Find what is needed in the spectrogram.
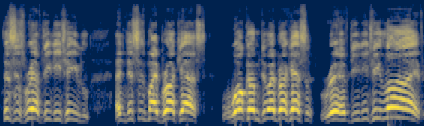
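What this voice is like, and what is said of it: Radio DJ announcer voice. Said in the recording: “because I got a DJ voice.”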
